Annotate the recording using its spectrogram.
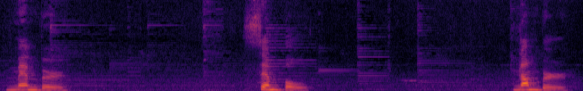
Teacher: the b is going to be pronounced normally after an m when it comes in the middle of a word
